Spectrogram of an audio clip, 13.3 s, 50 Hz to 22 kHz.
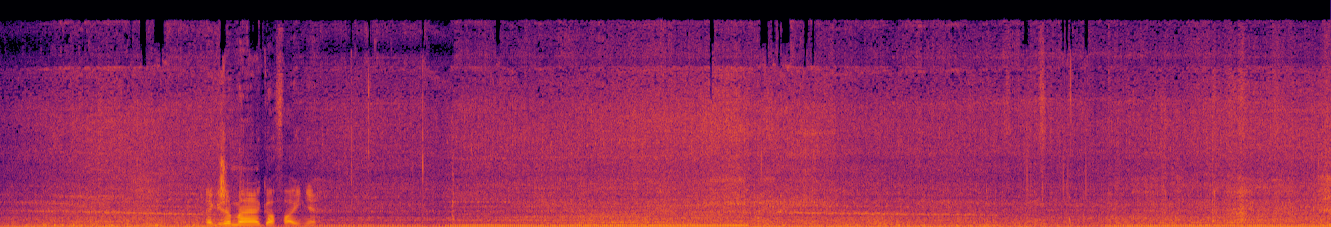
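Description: A Kawasaki Z1000 motorcycle engine runs loudly throughout, with a rising rev partway through, while someone talks over the engine noise.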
